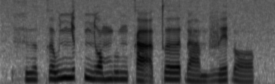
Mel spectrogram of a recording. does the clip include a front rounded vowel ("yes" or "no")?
no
